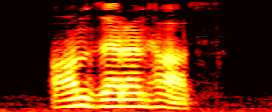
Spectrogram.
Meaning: 1. unhandy, unskilful, inept 2. unprofitable, disadvantageous, useless
- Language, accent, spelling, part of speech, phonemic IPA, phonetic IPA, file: Armenian, Eastern Armenian, անձեռնհաս, adjective, /ɑnd͡zerənˈhɑs/, [ɑnd͡zerənhɑ́s], Hy-անձեռնհաս.ogg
